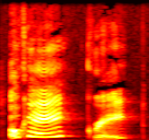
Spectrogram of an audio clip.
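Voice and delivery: high sarcastic fall on okay; sarcastic okay great. Real, not acted. Reacting to the killer's post with high sarcasm. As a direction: drip sarcasm at a terrible idea.

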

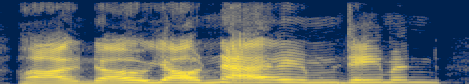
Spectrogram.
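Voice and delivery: loud, slow, high hammed-up exorcist; booming mock exorcism declaration; dramatic exorcist. Hammed exorcism climax quote.

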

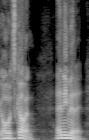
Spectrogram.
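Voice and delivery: loud, fast burst of dread; acted-out panicky anticipation; mock panic. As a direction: blurt it out as if doom is imminent. Acting out two weeks of dread.

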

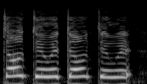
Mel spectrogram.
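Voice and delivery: very high, thin mock-wife voice; pleading wife. Storyteller voicing wife holding husband back, high-pitched pleading. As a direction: imitate a wife begging repeatedly. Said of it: "his wife's still like".

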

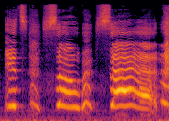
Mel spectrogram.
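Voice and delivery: loud, high, slow wailing through laughter; hammed-up sobbing it's so sad; mock wail. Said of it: "I said".

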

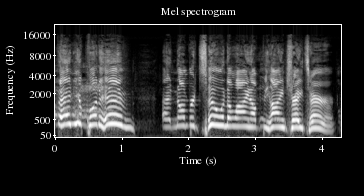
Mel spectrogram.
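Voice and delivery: excited shouting. Real, not acted. Hyped rant about signing.

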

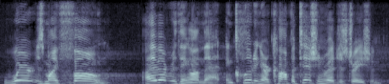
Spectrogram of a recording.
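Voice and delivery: put-on high, anxious boy's voice; rising panic, pitched high; panicked. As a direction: fret over the missing phone. Panicked search for lost phone.

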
